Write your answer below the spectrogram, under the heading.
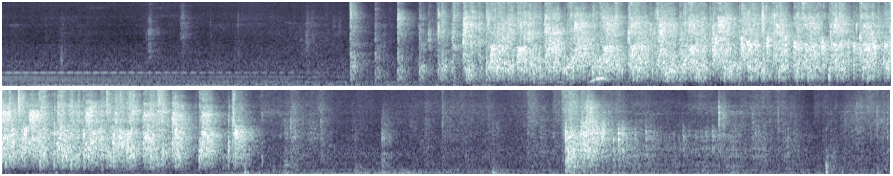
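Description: Sine-wave oscillator drone: several steady tones over a low tone that pulses on and off. About three and a half seconds in, a loud dense crackling noise takes over for around seven seconds. A shorter noisy burst follows near the end, with the low pulsing tone sounding again.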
